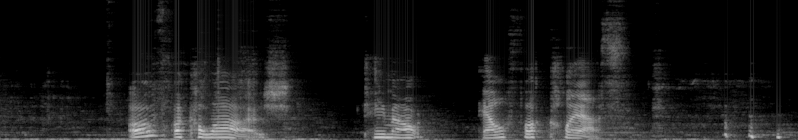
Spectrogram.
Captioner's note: laughs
